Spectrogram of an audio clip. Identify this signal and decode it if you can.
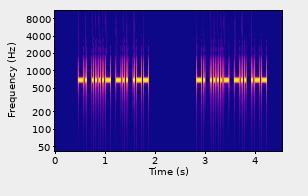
Morse code, heard as a keyed tone, about 34 wpm, 700 Hz. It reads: N4DW N4DW
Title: Easy Call Signs Repeated 3x - 35wpm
